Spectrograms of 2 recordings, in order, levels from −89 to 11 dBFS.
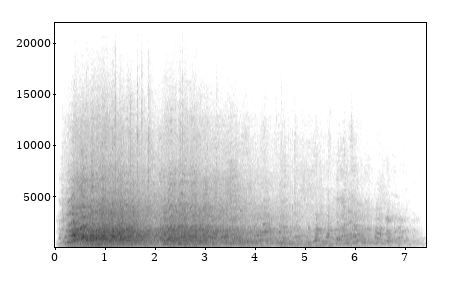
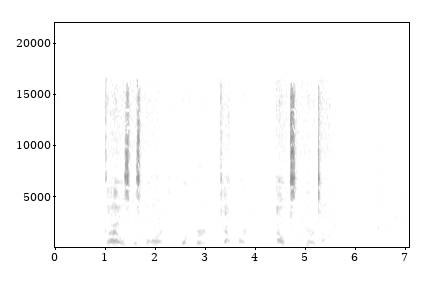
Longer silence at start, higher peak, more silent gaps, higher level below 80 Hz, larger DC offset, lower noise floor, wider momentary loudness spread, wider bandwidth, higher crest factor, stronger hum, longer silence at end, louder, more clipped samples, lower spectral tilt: second, 0.1 s vs 1 s; first, -6 dBFS vs -28 dBFS; neither; first, -60 dBFS vs under -90 dBFS; neither; second, -60 dBFS vs -79 dBFS; about the same, 25 LU vs 23 LU; about the same, 17 kHz vs 16.5 kHz; second, 22 dB vs 30 dB; neither; second, 0.7 s vs 1.75 s; first, -24 LUFS vs -49 LUFS; neither; first, -2.5 dB/octave vs 2.5 dB/octave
